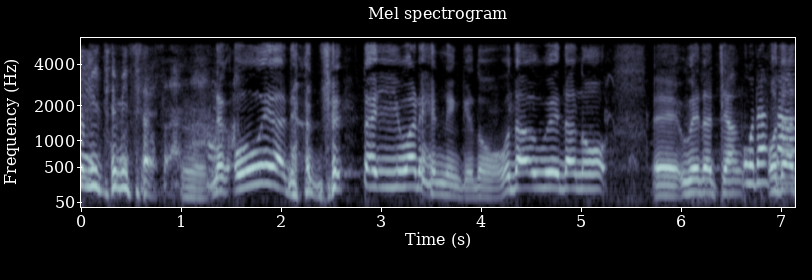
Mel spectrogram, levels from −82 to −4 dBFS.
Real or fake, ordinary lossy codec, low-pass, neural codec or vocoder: fake; none; 5.4 kHz; vocoder, 44.1 kHz, 128 mel bands every 512 samples, BigVGAN v2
